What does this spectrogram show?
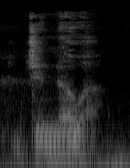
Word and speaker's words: Genoa: Genoa.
